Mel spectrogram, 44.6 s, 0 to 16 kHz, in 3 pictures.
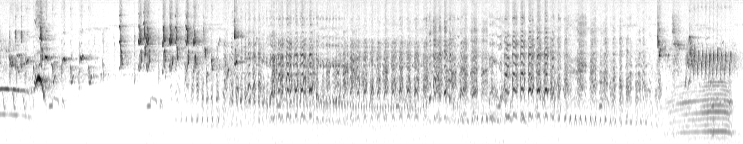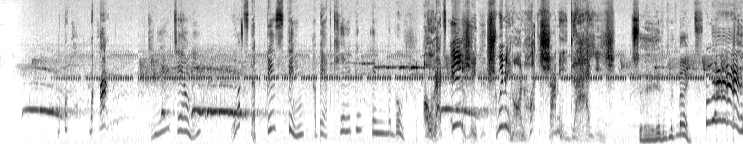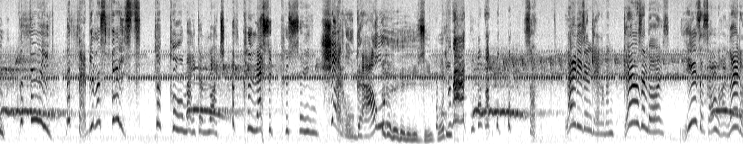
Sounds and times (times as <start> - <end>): Speech: 19.6 - 39.5, 40.2 - 44.5.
